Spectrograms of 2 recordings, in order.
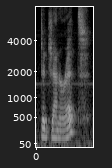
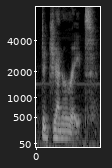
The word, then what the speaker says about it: degenerate: and a different pronunciation this word can can be also pronounced degenerate but here with this meaning of declining or deteriorating physically mentally or morally we are going to use degenerate so an example here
